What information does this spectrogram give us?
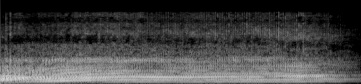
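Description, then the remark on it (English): The loud engine of Dave's truck roars and revs, a deep harmonic growl holding steady with slight pitch shifts before trailing off at the end. No voices are heard. “And let's start off with our worst player of the game, sponsored by Dave's Loud Ass Truck.”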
